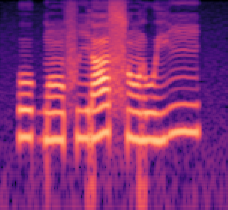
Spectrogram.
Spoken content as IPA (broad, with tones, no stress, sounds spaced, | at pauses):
o˧ ɡ͡b ɔ̃˧ f i˧ ɾ a˦ s ɔ̃˧ ɾ u˧ j i˦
